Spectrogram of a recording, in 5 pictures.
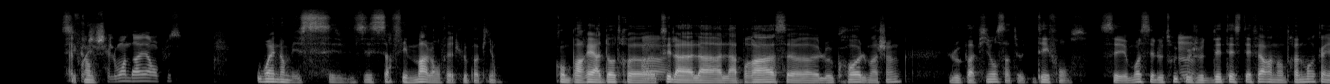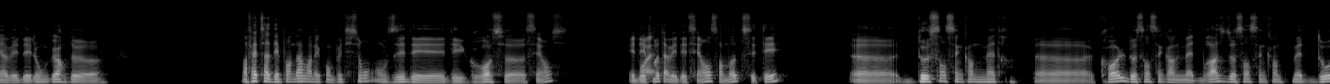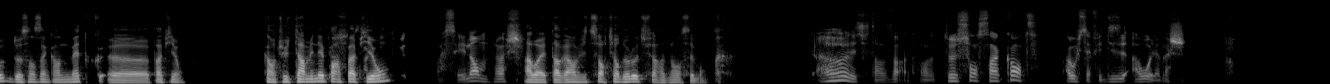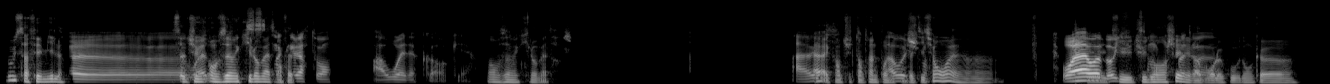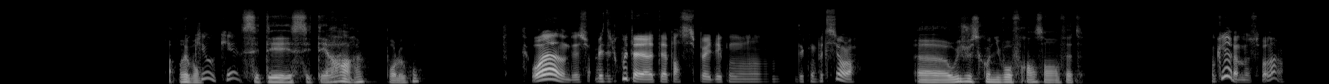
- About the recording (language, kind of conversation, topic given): French, unstructured, Comment le sport peut-il changer ta confiance en toi ?
- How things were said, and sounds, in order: chuckle; stressed: "défonce"; other background noise; chuckle; gasp; drawn out: "Heu"; other noise; tapping; "compétition" said as "compèt"; stressed: "rare"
